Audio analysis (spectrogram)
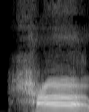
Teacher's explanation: হা কোথা থেকে উচ্চারণ করেছি গলার মাঝখান থেকে একটু শক্তি দিয়ে উচ্চারণ করছি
